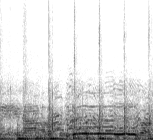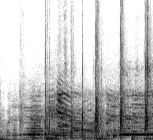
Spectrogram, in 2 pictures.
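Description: Sudanese madih, Islamic praise singing: voices chant in long held notes over a steady beat about twice a second.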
